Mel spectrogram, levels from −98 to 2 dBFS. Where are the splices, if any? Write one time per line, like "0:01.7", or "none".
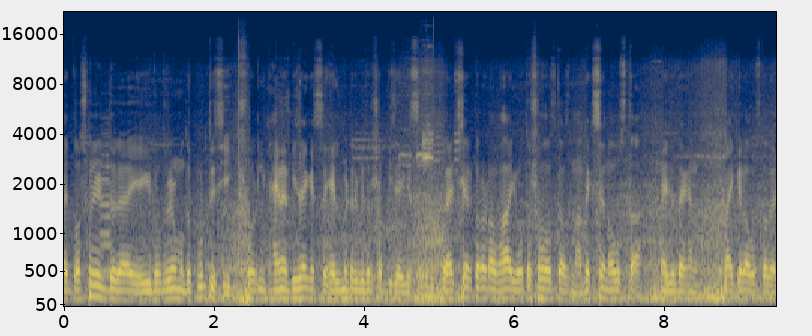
none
